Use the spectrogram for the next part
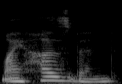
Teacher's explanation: that's the s making a z sound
